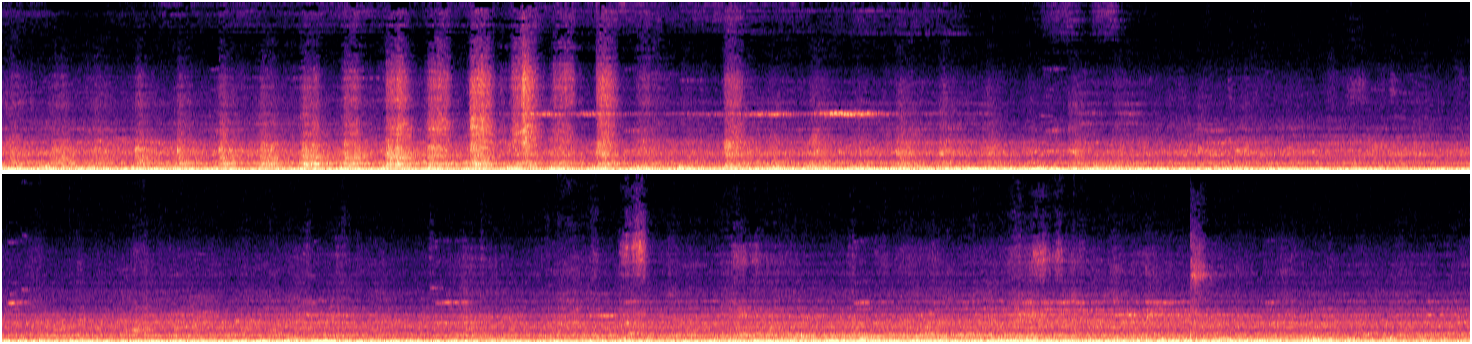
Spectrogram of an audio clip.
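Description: CSX freight train's open-top gondola cars rolling past with a steady rumble of steel wheels on rail. A run of rapid clicks comes over the rail joints a few seconds in, and a thin, high wheel squeal follows for a few seconds.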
